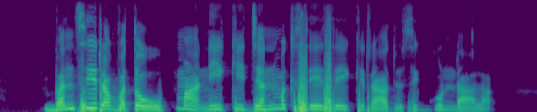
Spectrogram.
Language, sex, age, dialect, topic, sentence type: Telugu, female, 25-30, Southern, agriculture, statement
